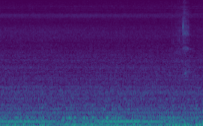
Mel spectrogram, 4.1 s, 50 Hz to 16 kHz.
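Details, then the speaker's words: 2008 GMC Sierra with an intermittent hard-crank problem, restarted about 10 minutes after shutoff following a new fuel filler cap: catches quickly and settles into a smooth, steady low idle with no misses; normal idle after restart. "okay let's try it again see what happens cranked pretty good"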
